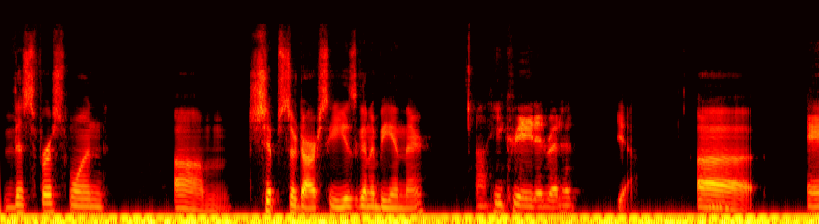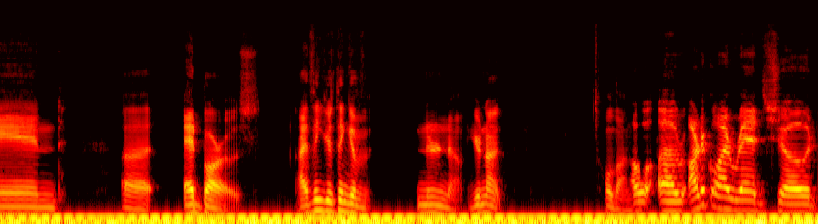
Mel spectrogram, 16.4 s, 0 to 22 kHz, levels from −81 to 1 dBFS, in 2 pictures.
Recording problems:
low rumble; noticeable; throughout; 20 dB below the speech

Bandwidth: 14.5 kHz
